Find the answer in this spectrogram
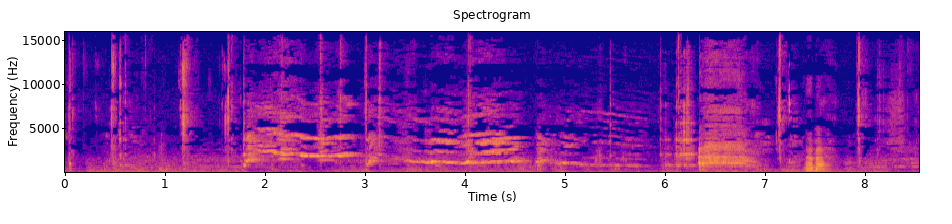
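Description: Eating sounds: clicks of chopsticks against a ceramic bowl and a noisy slurp of chilli broth drunk from the bowl, past the middle. Over them, for about three seconds in the first half, a long, wavering, high-pitched animal whine falls in pitch.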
